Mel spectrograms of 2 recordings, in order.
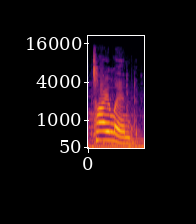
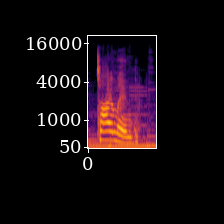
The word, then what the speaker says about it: Thailand: confirmed but according to the dictionaries and audio pronunciation guides with silent h thailand thailand thailand is known as the land of smiles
